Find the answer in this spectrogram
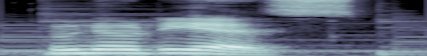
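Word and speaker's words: Junot Díaz: Junot Diaz.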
